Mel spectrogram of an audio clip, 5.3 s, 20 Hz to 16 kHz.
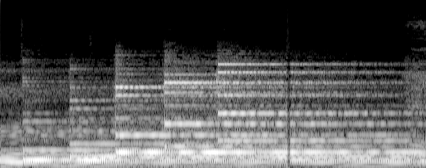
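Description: Electric guitar chords ring out with heavy reverb, played with the low E string open, the index finger barring the 11th fret and the middle finger on the B string at the 12th fret, strummed in a slow sequence of about six changes, each sustaining into a lush, washy tail with no voices.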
